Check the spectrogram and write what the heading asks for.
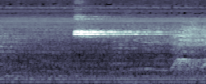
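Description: Referee's whistle: one short blast of about half a second, starting just under a second in.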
